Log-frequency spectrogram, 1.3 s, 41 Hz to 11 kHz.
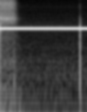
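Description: A steady high-pitched 2.7 kHz test tone generated in FL Studio, a pure unbroken whine running the full second and a half, with a short hiss at the start and a faint click near the end.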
